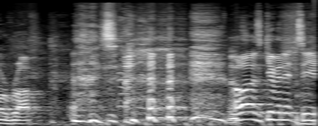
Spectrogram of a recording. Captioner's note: indiscreet laughter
